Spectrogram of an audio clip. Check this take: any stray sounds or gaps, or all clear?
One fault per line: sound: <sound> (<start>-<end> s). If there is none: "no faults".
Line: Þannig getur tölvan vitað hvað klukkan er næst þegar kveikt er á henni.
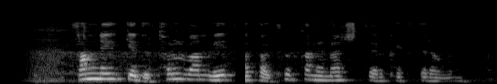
sound: dropout (2.4-2.5 s)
